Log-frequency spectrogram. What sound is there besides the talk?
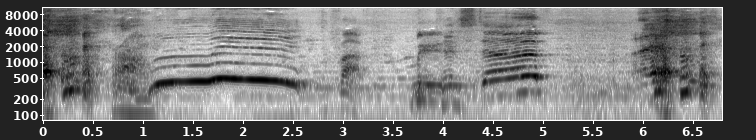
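coughing fit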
